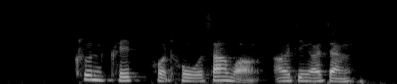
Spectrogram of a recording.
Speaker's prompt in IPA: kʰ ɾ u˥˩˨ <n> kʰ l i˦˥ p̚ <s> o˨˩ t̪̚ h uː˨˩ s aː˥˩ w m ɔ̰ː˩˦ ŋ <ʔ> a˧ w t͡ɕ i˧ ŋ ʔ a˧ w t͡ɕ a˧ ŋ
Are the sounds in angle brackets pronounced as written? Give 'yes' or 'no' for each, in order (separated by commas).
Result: yes, no, yes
